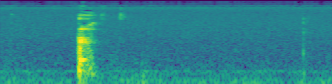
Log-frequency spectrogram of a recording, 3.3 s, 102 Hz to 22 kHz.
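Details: Stubborn fast hiccups blamed on too much salsa, lasting 30 minutes late at night; holding the breath failed until the fourth try: one loud, sharp hiccup, then quiet with a faint softer catch.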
